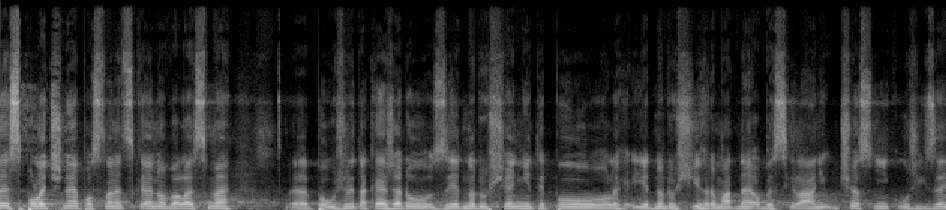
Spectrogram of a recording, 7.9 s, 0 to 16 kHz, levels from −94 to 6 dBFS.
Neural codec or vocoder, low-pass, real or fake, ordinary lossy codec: none; 14.4 kHz; real; Opus, 24 kbps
